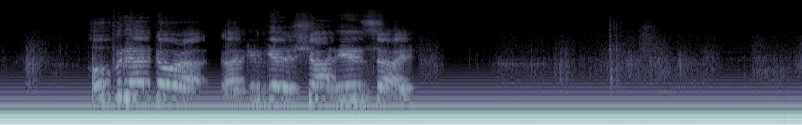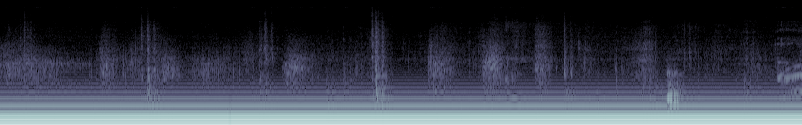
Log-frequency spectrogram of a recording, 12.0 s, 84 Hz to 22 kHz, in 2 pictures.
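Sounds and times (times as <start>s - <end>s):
dull thumps: 4.0s - 11.8s.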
